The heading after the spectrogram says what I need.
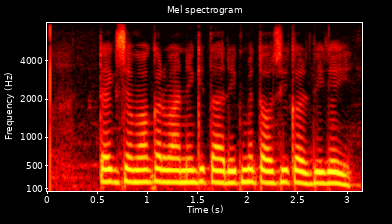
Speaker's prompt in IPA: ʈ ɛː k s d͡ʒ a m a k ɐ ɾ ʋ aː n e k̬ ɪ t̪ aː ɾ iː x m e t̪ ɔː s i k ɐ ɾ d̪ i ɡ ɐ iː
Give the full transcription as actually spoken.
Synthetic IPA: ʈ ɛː k s d͡ʒ ɐ m a k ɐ ɾ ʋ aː n e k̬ i t̪ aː ɾ iː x m ẽ t̪ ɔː s i k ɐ ɾ d̪ i ɡ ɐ iː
